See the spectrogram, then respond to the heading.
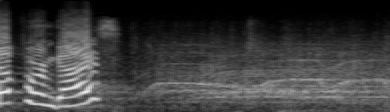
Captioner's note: cheering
